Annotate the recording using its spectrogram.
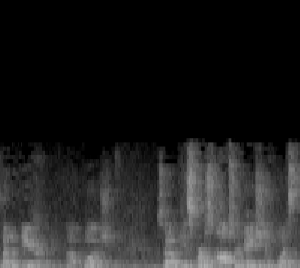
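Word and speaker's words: Vannevar Bush: is very difficult to pronounce um but it's pronounced lenavir bush so his first observation was that scientists and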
